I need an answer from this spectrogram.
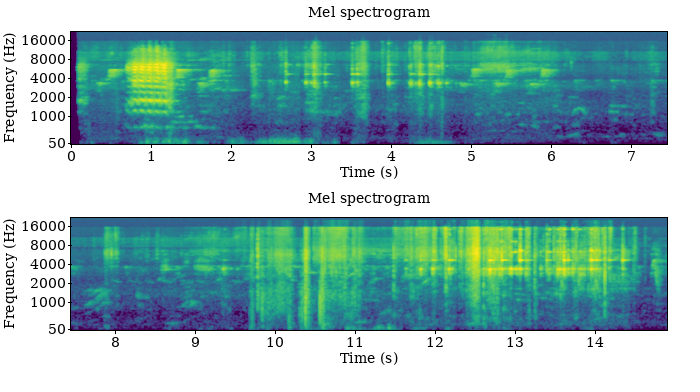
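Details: Goat bleating while a child plays with it: one loud, high wavering bleat near the start, then low grunts, followed by a stretch of quiet and later rustling, clattering handling noise and a child's voice.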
